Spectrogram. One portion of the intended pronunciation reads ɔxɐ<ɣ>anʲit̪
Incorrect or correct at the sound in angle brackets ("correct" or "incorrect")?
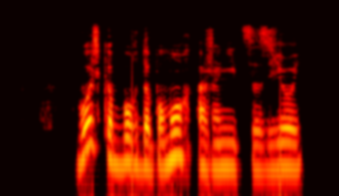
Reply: incorrect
